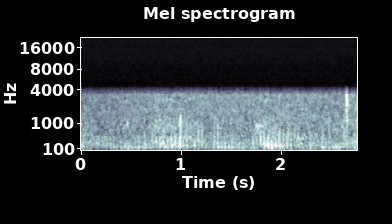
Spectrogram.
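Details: Short, close purr from house cat Missy Grey, known for chasing her tail: a grainy, evenly pulsed low rumble with small bumps in loudness and a faint tick at the very end.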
